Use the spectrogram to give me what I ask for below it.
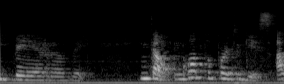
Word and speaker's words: verde: Quando em português a gente faz o verde, em espanhol, o V a gente vai pronunciar ele como se fosse a letra B, ou seja, fica verde. Verde. Conseguiram entender? Verde e berde.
